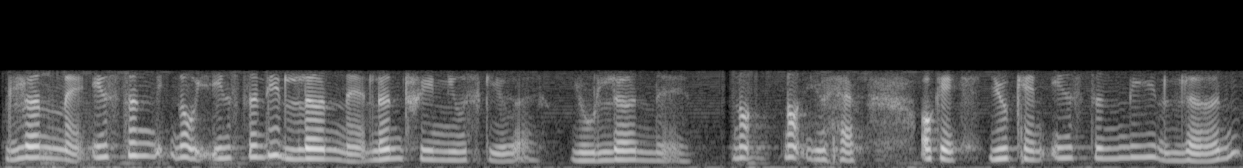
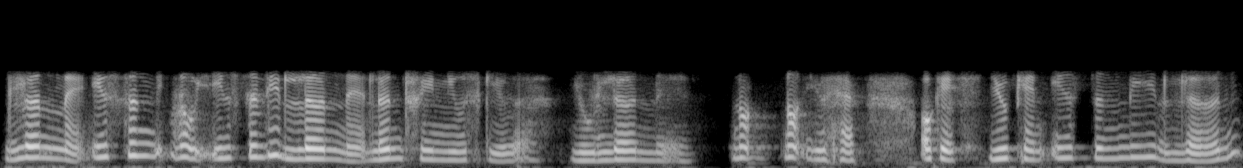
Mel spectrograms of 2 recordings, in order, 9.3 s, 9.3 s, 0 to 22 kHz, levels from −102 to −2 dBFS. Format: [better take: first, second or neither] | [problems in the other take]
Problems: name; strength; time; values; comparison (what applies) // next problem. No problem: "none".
first | noise reduction (neural mask model Resemble Enhance denoiser)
